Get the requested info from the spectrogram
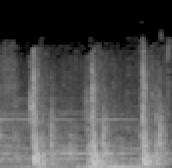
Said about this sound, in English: I love the way he knocks Chuck's head against the wall. It's hilarious.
